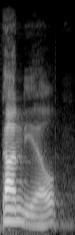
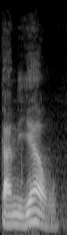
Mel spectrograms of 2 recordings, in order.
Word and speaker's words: Daniel: giving over and Daniel that's actually how you pronounce it it's not Daniel or Daniel it's Danielle he actually gave an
